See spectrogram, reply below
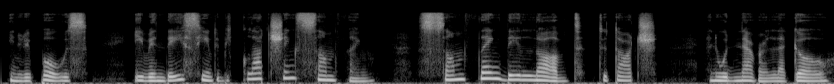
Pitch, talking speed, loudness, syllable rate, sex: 185 Hz, 135 wpm, -21 LUFS, 4.5 syllables/s, female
